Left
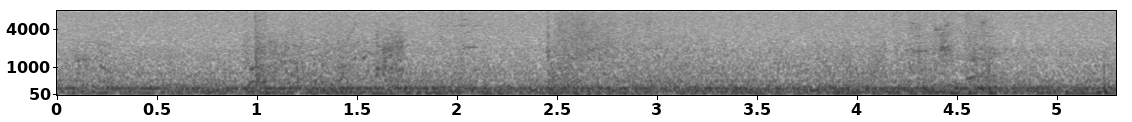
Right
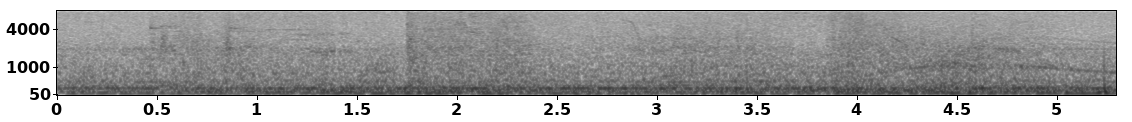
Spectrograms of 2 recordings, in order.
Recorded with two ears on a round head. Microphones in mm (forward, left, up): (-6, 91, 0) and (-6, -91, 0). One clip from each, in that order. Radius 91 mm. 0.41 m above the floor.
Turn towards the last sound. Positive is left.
No sound to turn to.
